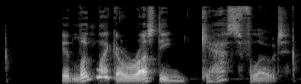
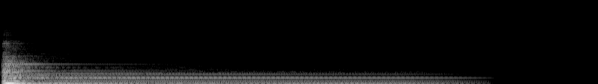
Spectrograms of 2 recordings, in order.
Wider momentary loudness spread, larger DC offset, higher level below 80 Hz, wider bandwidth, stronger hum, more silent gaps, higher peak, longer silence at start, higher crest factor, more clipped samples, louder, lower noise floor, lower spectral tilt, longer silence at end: second, 12 LU vs 15 LU; neither; second, -62 dBFS vs -28 dBFS; first, 17 kHz vs 3 kHz; neither; neither; first, 0 dBFS vs -4 dBFS; first, 0.6 s vs 0 s; about the same, 22 dB vs 22 dB; neither; first, -22 LUFS vs -33 LUFS; first, -79 dBFS vs -53 dBFS; second, -3.5 dB/octave vs -10.5 dB/octave; second, 0.05 s vs 1.45 s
